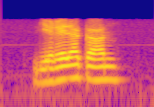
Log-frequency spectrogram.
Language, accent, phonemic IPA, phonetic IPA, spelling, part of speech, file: Armenian, Eastern Armenian, /jeʁeɾɑˈkɑn/, [jeʁeɾɑkɑ́n], եղերական, adjective, Hy-եղերական.ogg
- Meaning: tragic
